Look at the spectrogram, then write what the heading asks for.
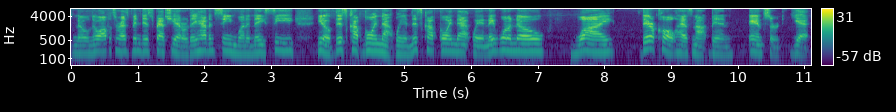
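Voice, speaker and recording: Lower-pitched woman, folksy and emphatic. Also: fairly bright tone. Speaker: emergency dispatcher, podcast co-host. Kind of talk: casual podcast conversation.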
